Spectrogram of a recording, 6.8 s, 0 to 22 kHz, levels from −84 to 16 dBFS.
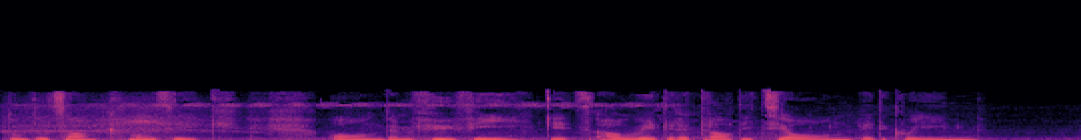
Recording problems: garbled, watery; badly; nothing above 7.5 kHz
animal sounds; noticeable; until 5 s; 20 dB below the speech
wind noise on the microphone; occasional gusts; 10 dB below the speech

